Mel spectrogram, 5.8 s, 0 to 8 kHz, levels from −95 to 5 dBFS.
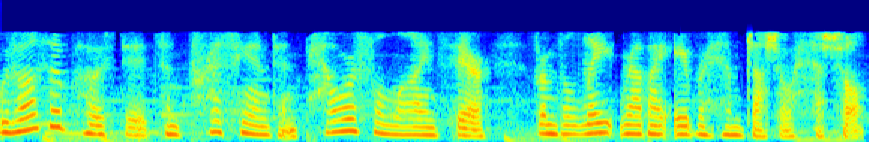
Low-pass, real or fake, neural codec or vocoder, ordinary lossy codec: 7.2 kHz; real; none; AAC, 16 kbps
